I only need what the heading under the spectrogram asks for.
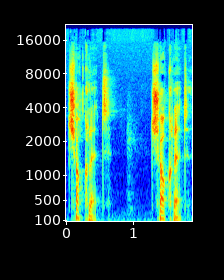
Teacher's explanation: it only has two syllables and you pronounced it with three · stress the first syllable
